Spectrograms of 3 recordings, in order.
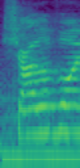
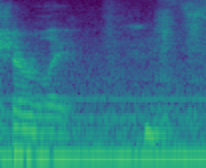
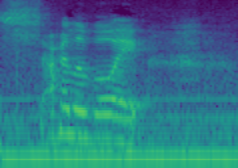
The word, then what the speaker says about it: Charlevoix: Charlevoix, Michigan. I thought it was Chevrolet. Charlevoix. I've been saying it wrong this whole time.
